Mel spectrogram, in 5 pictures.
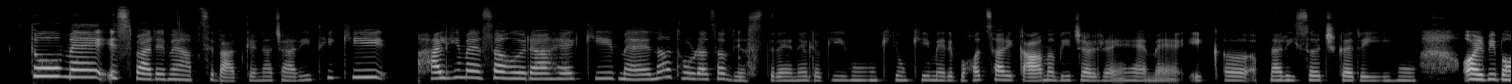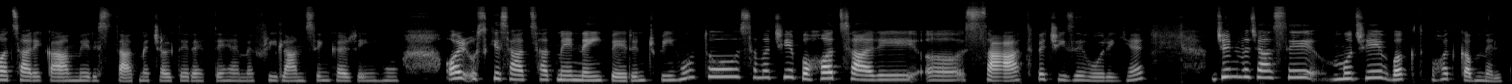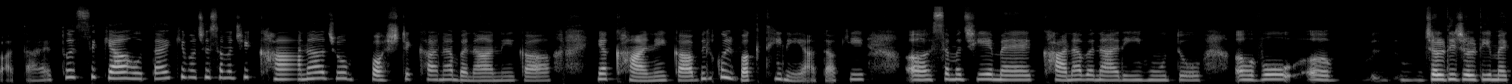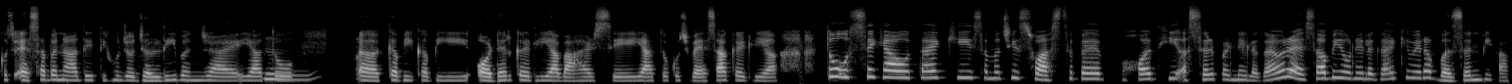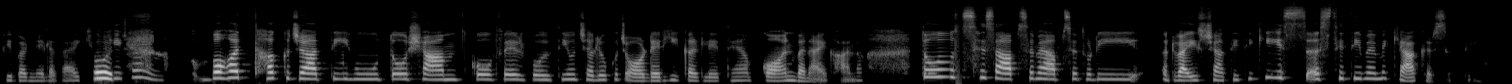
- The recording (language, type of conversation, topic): Hindi, advice, स्वस्थ भोजन बनाने का समय मेरे पास क्यों नहीं होता?
- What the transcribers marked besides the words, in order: tapping; in English: "रिसर्च"; in English: "फ्रीलानसिंग"; in English: "पेरेंट"; in English: "ऑर्डर"; in English: "ऑर्डर"; in English: "एडवाइस"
